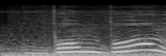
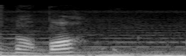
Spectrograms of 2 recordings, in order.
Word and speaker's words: Bobo: That's how she pronounces Bobo. She calls me Bombo.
